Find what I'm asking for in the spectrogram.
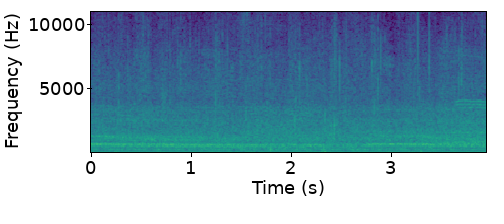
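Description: Football crowd at the Betzenberg stadium in Kaiserslautern, a steady, dense roar of many voices filling the open stands with a constant murmur and scattered shouts.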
